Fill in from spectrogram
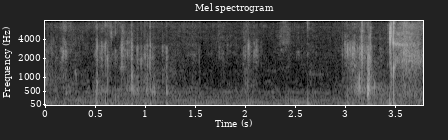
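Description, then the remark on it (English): Pages of a Bible being turned to Exodus 31: a series of crisp, irregular paper rustles and crackles, quiet at first, with a louder flurry of crinkling toward the end. No one speaks. “And so, we read here, as I keep turning pages, here we go, one more.”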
